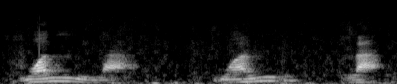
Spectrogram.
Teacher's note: লামটা দুইবার উচ্চারণ হয়ে গেল, লটা না।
